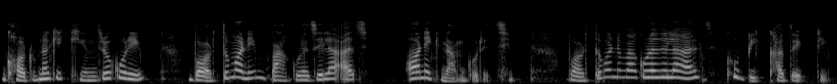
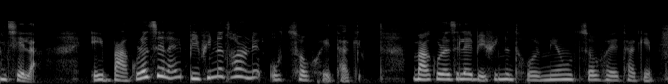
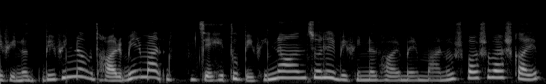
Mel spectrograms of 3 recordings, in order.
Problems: constant background noise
